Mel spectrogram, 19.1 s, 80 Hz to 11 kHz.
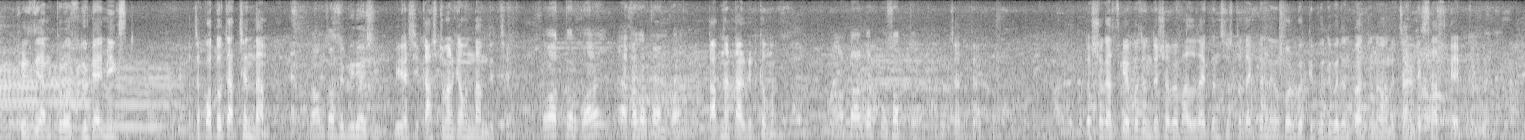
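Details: Friesian and crossbred bull calves at Aftabganj cattle market in Dinajpur, Bangladesh, on Saturday 18 March. Several deep, harmonic moos rise and fall and overlap, with busy market crowd chatter, knocks and clatter throughout.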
